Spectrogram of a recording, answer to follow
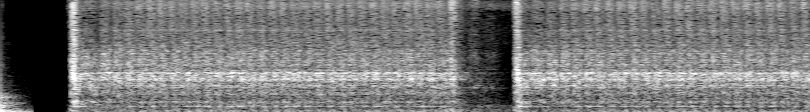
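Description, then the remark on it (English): A Lamborghini sports car engine cranks loudly without catching, grinding in two long attempts separated by a brief pause, with no voices. “Okay, well, it's not starting.”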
